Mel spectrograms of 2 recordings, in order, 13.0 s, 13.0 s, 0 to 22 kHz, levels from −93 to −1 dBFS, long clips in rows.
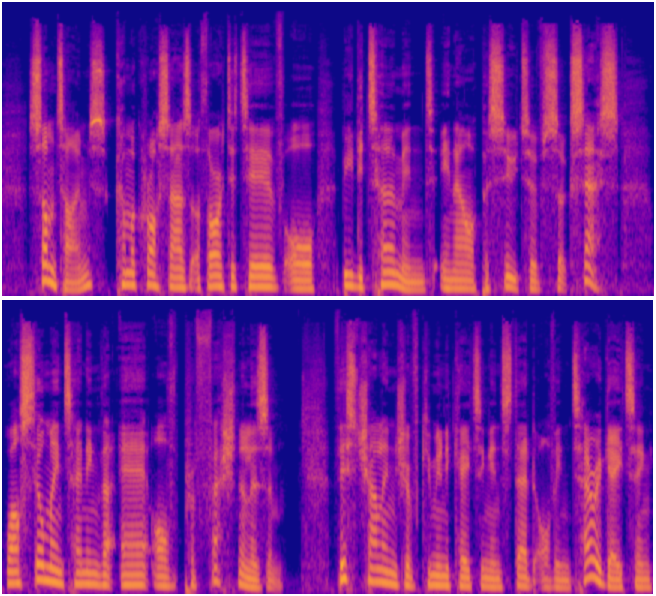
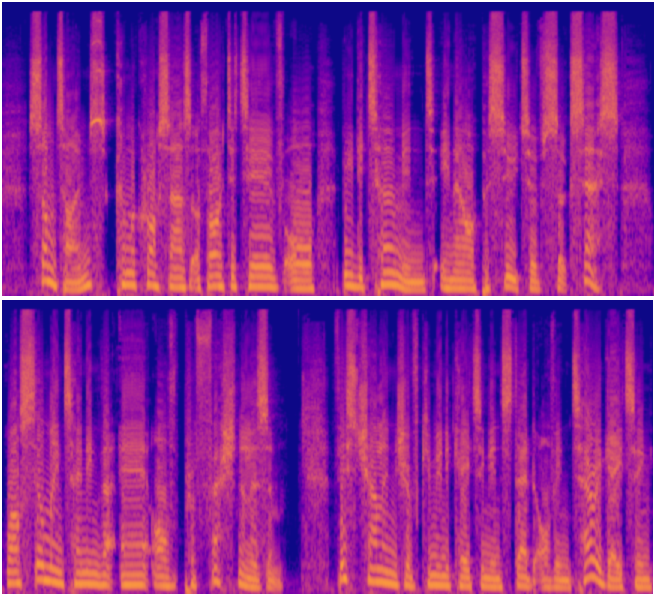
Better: first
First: none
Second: distortion; heavy; 7 dB below the speech

